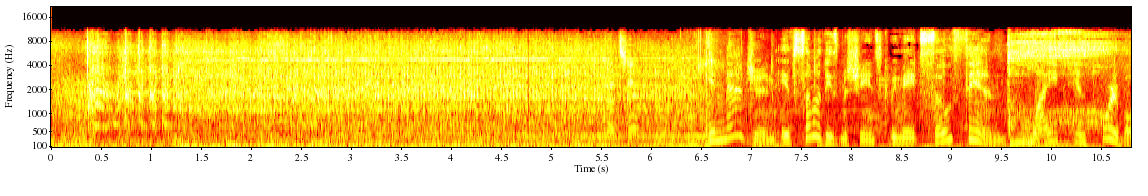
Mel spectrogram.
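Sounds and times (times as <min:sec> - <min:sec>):
motorbike engine cranking, firing up and idling: 0:00.3 - 0:07.0
speech: 0:06.6 - 0:10.7.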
